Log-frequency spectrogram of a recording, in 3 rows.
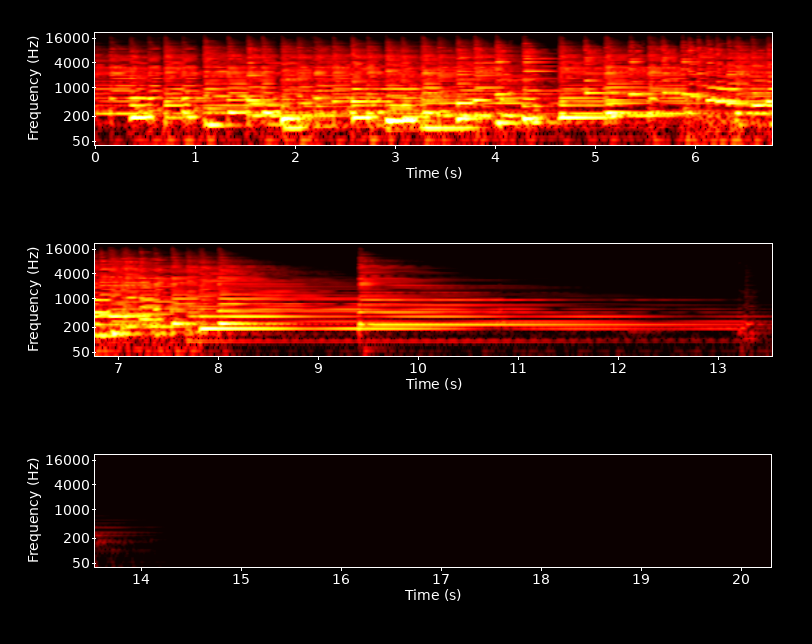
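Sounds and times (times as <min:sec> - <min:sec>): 
prelude and fugue in G major: 0:00.0 - 0:13.5.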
